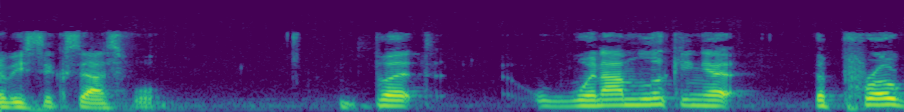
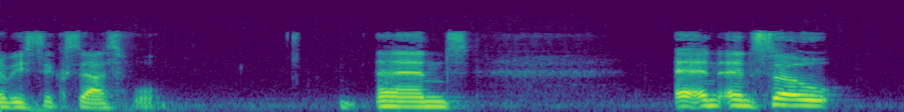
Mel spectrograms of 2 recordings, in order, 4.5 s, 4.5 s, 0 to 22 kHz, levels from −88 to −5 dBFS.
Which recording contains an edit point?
first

